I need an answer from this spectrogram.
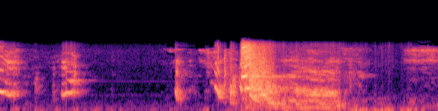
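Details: Indoors, a Siberian Husky talks in a few short yelping syllables, then lets out a longer grumbling, drawn-out moan that slides downward in pitch over about two seconds.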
